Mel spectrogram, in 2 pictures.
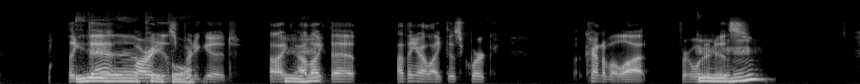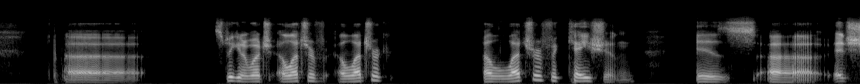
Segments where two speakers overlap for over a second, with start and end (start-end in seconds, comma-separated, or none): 0.7-1.9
